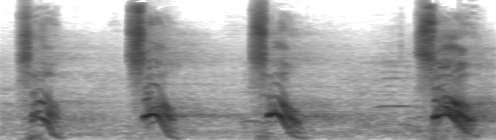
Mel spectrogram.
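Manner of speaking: high, soft disbelief on SAW; incredulous echo. Acted. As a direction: repeat SAW in high-pitched amazement. Incredulous echo of scripture word.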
